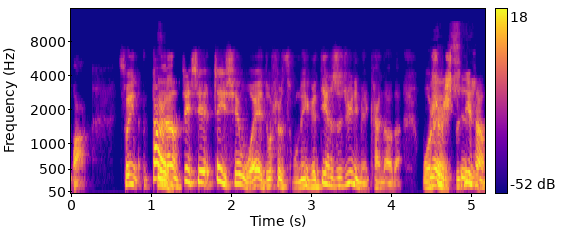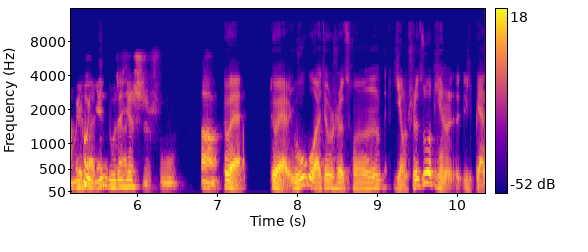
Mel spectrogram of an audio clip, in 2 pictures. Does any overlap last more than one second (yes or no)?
yes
